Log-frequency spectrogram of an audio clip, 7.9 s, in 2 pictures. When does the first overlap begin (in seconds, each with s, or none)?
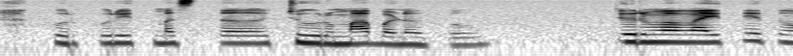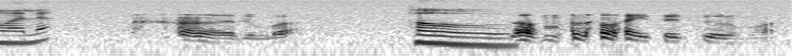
none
